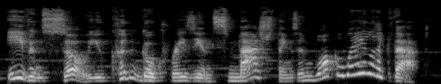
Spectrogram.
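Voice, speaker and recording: A woman's voice: lowish voice, big pitch swings, unhurried, fairly bright tone, breathy edge, exaggerated voice. A woman voicing a cold, condescending older mother in a story drama, with faint music behind. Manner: cool, condescending.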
